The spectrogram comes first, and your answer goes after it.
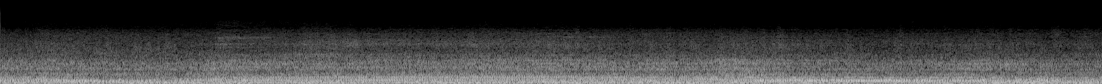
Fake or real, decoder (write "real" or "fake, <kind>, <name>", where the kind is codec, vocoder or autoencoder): real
